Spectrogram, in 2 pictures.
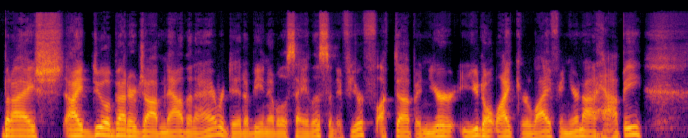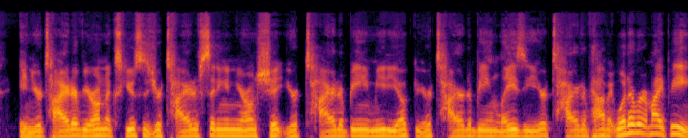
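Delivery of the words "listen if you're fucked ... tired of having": plain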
